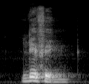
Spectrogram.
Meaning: living room
- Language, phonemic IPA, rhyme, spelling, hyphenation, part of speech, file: Dutch, /ˈlɪ.vɪŋ/, -ɪvɪŋ, living, li‧ving, noun, Nl-living.ogg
